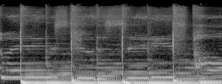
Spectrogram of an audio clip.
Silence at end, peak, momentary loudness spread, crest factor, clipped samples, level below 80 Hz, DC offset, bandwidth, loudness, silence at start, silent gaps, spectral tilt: 0 s; -2 dBFS; 2 LU; 12 dB; under 0.1%; -16 dBFS; under 0.1%; 18 kHz; -15 LUFS; 0 s; none; -5 dB/octave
